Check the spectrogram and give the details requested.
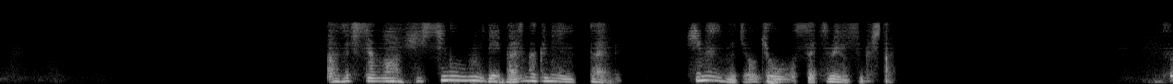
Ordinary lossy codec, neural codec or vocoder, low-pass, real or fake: none; codec, 44.1 kHz, 0.9 kbps, DAC; 7.2 kHz; fake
